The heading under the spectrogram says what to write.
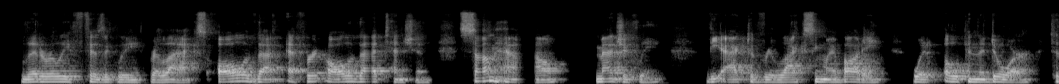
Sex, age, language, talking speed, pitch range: male, 20-39, English, 135 wpm, 105-120 Hz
